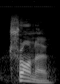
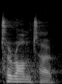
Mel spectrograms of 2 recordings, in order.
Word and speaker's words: Toronto: than it should be so it's Toronto not Toronto OH is it torontoon Toronto Toronto like as quick as you possibly can like it's a crime to say it Toronto I love Toronto there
